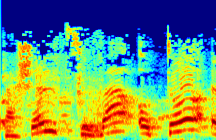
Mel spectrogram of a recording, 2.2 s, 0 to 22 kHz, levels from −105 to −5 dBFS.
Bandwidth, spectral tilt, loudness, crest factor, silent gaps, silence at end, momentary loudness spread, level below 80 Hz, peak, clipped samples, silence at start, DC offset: 10 kHz; -5 dB/octave; -11 LUFS; 10 dB; none; 0 s; 5 LU; -46 dBFS; 0 dBFS; under 0.1%; 0 s; under 0.1%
